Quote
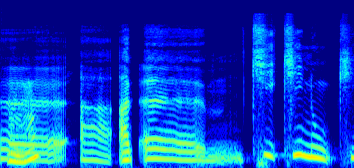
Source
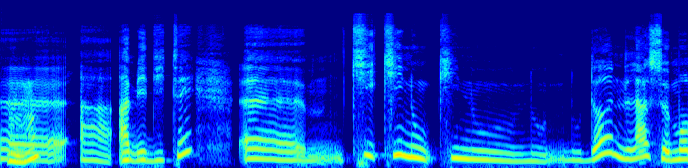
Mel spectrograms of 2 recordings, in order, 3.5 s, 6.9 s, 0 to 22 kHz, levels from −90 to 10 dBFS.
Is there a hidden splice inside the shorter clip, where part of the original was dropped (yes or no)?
yes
